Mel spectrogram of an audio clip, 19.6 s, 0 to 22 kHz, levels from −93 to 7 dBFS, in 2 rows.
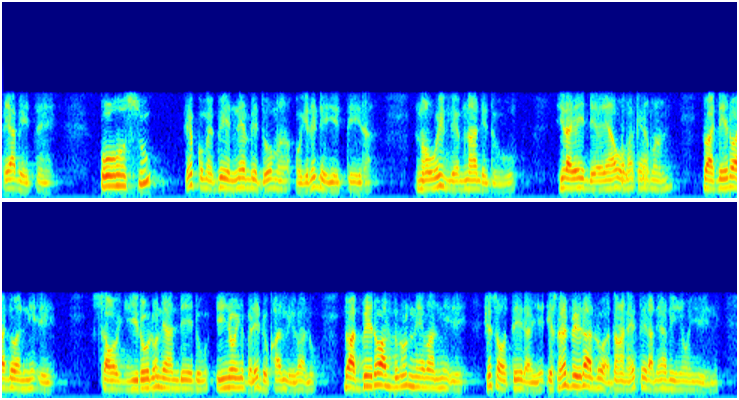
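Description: From start to finish the speech has gone through the AMR narrowband mobile codec, the old 2G/3G phone coder. It models the vocal tract and drives it with a few pulses per subframe, so the voice sounds plainly buzzy and synthetic, which fits a mid-rate mode around 10.2 kbps. The band is squeezed to roughly 150 Hz to 3.7 kHz, and nothing at all survives above 3.8 kHz, giving that boxy, telephone-line dullness.

From 8.26 to 8.65 s there's a gritty burst of processor overload crackle. The machine fell behind and kept missing its deadlines for tiny buffers, which sounds like blocks of about a millisecond and a half. Each missed block was simply skipped, not refilled, so around twenty small hard-edged gaps land one after another. Together they come across as a rough tearing texture over the audio that stops once the load eases.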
